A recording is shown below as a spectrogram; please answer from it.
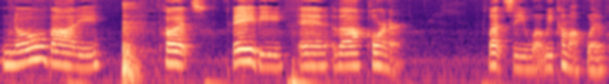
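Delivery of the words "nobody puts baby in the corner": word by word, with gaps; slow dictation. Real, not acted. Co-host looks up the movie quote, slow dictation. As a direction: slowly repeat it as if typing it. Repeats quote slowly while looking it up.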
